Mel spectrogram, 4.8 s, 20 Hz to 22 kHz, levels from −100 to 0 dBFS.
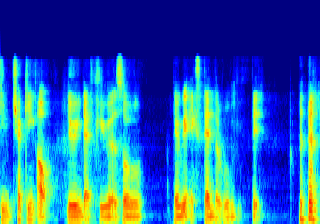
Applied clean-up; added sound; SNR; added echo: neural mask model DeepFilterNet 3.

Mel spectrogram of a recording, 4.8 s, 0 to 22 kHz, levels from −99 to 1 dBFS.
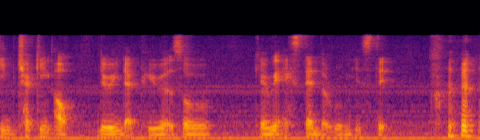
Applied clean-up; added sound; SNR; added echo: none; none; none; none.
